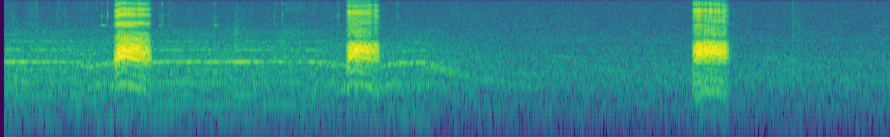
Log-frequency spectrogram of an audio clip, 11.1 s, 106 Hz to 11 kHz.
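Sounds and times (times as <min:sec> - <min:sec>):
carrion crow Corvus corone cawing: 0:01.4 - 0:02.0, 0:04.3 - 0:04.8, 0:08.7 - 0:09.2.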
